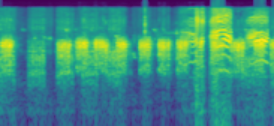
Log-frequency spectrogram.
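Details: Lure recording of a streak-eared bulbul used for bird trapping, with rasping scratchy notes in uneven bursts, then brighter fluttering, wavy whistled phrases near the end.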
